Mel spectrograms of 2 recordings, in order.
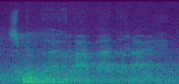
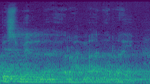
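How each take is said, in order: First: It is recited softly, barely audible. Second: It is recited very loudly.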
